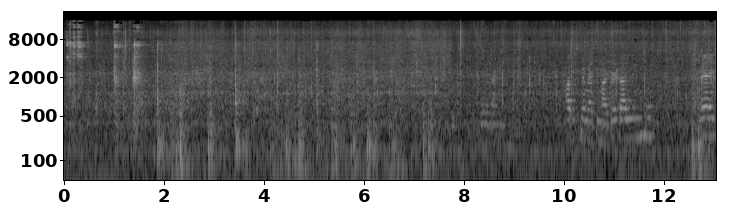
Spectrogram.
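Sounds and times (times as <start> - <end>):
chicken sizzling in hot oil: 0.0 - 13.0
wooden spatula scraping pan: 1.8 - 7.9.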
